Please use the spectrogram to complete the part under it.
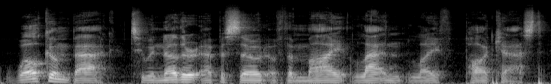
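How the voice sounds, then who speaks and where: A man's voice: sits low, steady tone, slow. A man hosting a podcast in a casual, laid-back chat, talking in slangy everyday English. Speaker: podcast host.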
